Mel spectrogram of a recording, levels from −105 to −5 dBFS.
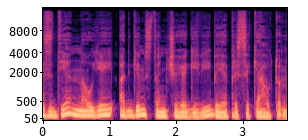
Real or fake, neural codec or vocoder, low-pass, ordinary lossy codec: fake; vocoder, 48 kHz, 128 mel bands, Vocos; 14.4 kHz; MP3, 96 kbps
